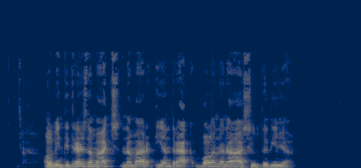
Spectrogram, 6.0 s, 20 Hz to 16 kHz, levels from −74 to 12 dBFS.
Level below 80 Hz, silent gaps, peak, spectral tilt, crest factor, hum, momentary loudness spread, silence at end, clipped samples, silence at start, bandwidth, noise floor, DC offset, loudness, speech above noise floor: -66 dBFS; none; -6 dBFS; -5.5 dB/octave; 18 dB; none; 5 LU; 1.15 s; under 0.1%; 0.3 s; 11.5 kHz; -78 dBFS; under 0.1%; -23 LUFS; 55 dB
